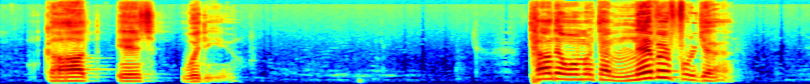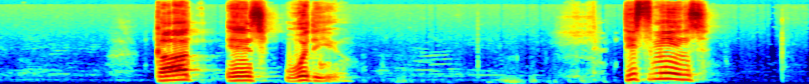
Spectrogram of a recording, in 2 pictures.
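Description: A young man speaks with animation into a microphone, in short bursts with pauses.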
